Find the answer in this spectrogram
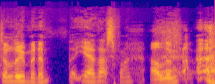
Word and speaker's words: aluminum: and originally made of aluminium, but changed to plastic. That's it. I think you'll find it's pronounced aluminum, but yeah, that's fine.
